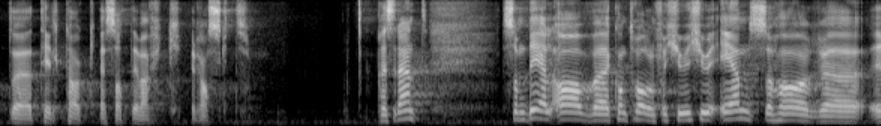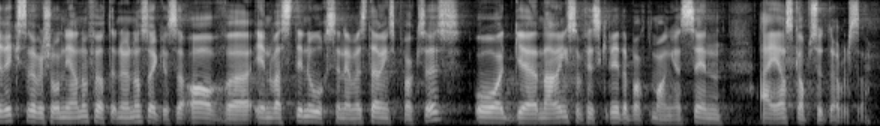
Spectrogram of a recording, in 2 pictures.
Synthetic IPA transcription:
t̪t̪ʰɪlt̪ʰɑːkʰæsɑt̪ːɪʋæʁkɾɑ̰skt̪ | pʰʁɛsɪd̪ɛnt̪ | sɔmd̪eːlʔɑʋkʊnt̪ʰɾɔln̩fɔʁçʉːəçʉːəʔeːnsɔɦɑʁɾɪksʁɛʋɪʂuːn̩jɛnːʊmføːʁt̪ɛnʉnːəʁsøːkəlsə̰ʔɑʋʔɪnʋɛst̪ɪnuːʁsɪnɪnʋɛst̪eːʁɪŋspʰɾɑksɪsoːɡnæːʁɪŋsɔʋfɪskəʁiːd̪ɛpɑʁt̪əmɑŋːəsɪn | ʔæ̰ɪəskɑːpsʉːt̪ø̰ːʋəlsə̰

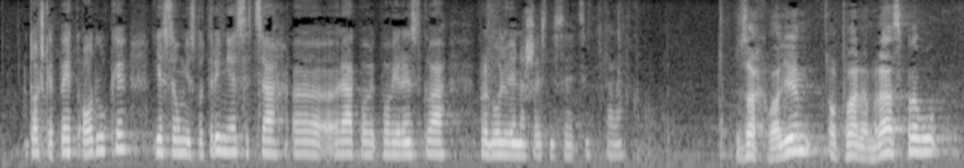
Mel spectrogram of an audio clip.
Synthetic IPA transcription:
t̪o̞t͡ʃkepe̞ːt̪o̞d̪lˠukʰeɡje̞se̞umje̞st̪o̞t̪ɾiːmje̞set̪sa | ɾaːd̪̚ppo̞ʋjeɾenst̪ʋapɾo̞d̪uʎuje̞naʃe̞ːst̪mjese̞ːt̪sixʋaːla | zaxʋaʎuje̞mot̪ʋaːɾamɾaːspɾaʋu

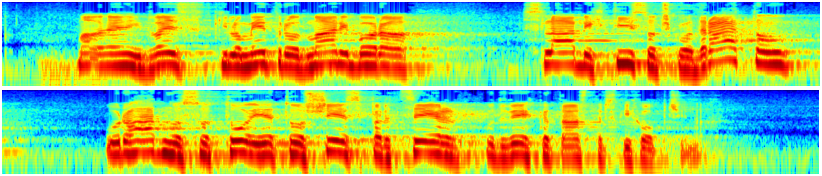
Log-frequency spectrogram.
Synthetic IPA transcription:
maɛːniɣd̪ʋaːjd̪ɛsɛ̥t̪kilɔmeːt̪ɾɔwɔd̪maːɾibɔɾa | slaːbixt̪iːsɔt͡ʃkʋad̪ɾaːt̪ɔw | uɾaːd̪nɔsɔt̪oːjɛt̪oːʃeːst̪̚pɐɾt̪selud̪ʋeːxkat̪ast̪ɾskixɔːpt͡ʃina̰x

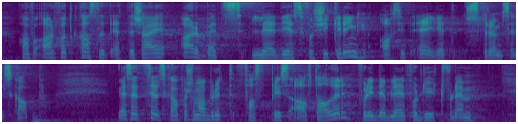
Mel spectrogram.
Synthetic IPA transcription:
hɑɑɾfɔt̪ːkʰɑst̪ət̪ɛ̰t̪ːəʂæɪʔɑɾbæɪt̪sleːd̪ɪheːt̪sfɔʂɪkːɾɪŋʔɑ̰ʋsɪt̪ʰeːɡət̪st̪ɾœmsɛlskɑ̰ːp | ʋɪhɑɾsɛt̪ːsɛlskɑːpəʂɔmhɑɾbɾʉt̪ːfɑst̪̚pʰɾiːsɑ̰ːʋt̪ʰɑːləɾfɔɖiːd̪ɛblɛfɔɖyːʈfɔɖɛm

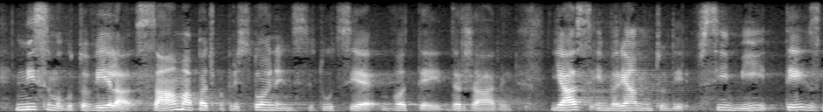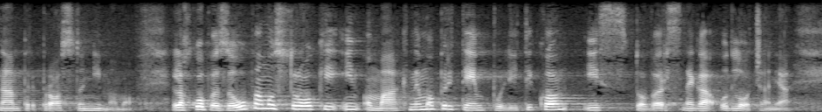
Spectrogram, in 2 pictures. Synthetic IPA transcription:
nisəmuɡɔt̪ɔʋeːla̰saːmapat͡ʃpapɾist̪oːjnɛinst̪it̪ut̪sijɛʋət̪ɛjd̪əɾʒa̰ːʋi | jasḭnʋɛɾjaːmɛmt̪ud̪ḭwsimit̪exznampɾɛpɾɔst̪ɔnima̰mɔ̰ | laxkoːpazaupamɔst̪ɾoːkiʔinɔmaːknɛmɔpɾit̪empɔlit̪ikʰɔist̪ɔʋəɾst̪nɛɡa̰ʔɔd̪loːt͡ʃa̰nja̰

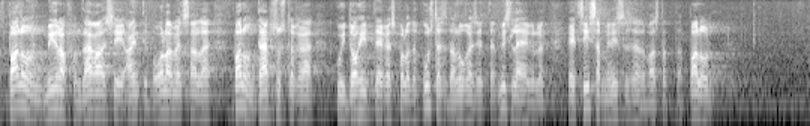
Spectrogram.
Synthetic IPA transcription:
pɑlunmikrofont̪ɑɡ̥ɑsʲiɑnʲt̪ːˑipo̞ːlɑme̞t̪sɑle | pɑlunt̪æpsust̪ɑɡ̥ɑ | kujt̪o̞ɦip̚t̪ːˑekespolud̪ɑkust̪e̞s̬e̞d̪̥ɑluɡ̥e̞sit̪ːe̞misleɦekylːet̪e̞t̪siːssɑːb̥minist̪liselevɑst̪ɑt̪ːˑɑpɑlun

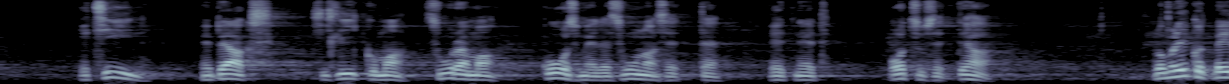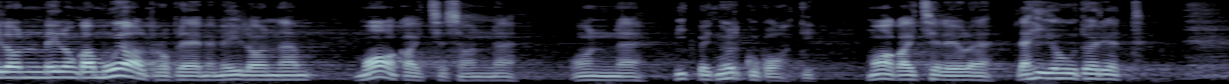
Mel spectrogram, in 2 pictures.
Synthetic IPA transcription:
e̞t̪siːnmepe̞ɑkssisliːkːˑumɑsuːɾe̞mɑko̞ːsme̞ːle̞suːnɑse̞t̪ː | et̪ne̞ːd̪̥ | o̞t̪suse̞d̪̥̚ːe̞ɦɑ̰ | lo̞ːmulikːˑult̪̚ˑme̞jlo̞nme̞jlo̞nkɑmujɑlpro̞b̥le̞ːme̞me̞jlo̞nmɑːkɑjt̪se̞sɑne | o̞n | mit̪me̞jd̪nɤrkːˑuko̞ht̪i | mɑːkɑjt̪sele̞jo̞lelæɦiɤɦut̪ɤrjet̪ːˑ

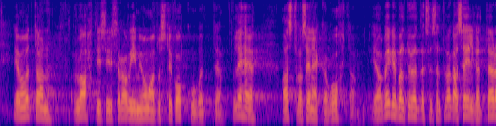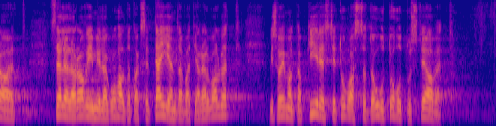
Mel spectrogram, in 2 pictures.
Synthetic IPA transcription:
jɑmɑvɤt̪ˑːɑnlɑht̪isisrɑvimio̞mɑd̪ust̪e̞ko̞kːuvɤt̪ːe̞le̞ɦe̞ | ɑst̪rɑse̞ne̞kːˑɑko̞ht̪ɑ̰jɑkɤ̞jɡ̥e̞peɑlt̪ːøeld̪ɑkse̞seɑlt̪væɡ̥ɑse̞lɡe̞lt̪ːˑæɾɑe̞t̪ːˑ | se̞lːe̞le̞ɾɑvimile̞ko̞ɦɑld̪ɑt̪ːˑɑkse̞t̪æje̞nd̪̥ɑvɑt̪jæɾe̞lvɑlve̞t̪ːˑ | misvɤ̞jmɑld̪ɑb̥kiːɾe̞st̪it̪ubɑst̪ɑd̪ɑuːt̪ːˑo̞ɦut̪ːˑust̪e̞ɑve̞t̪ːˑ

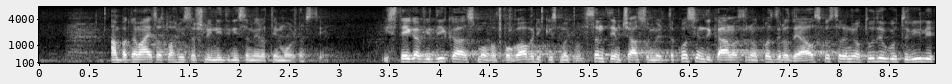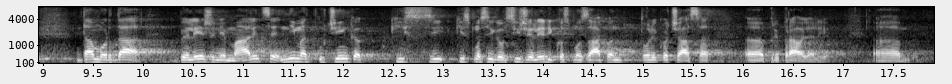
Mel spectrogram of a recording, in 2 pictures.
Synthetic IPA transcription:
ampaknamaːlit̪sɔsplɔxnisɔʃlinit̪inisɔimeːlɔt̪emoːʒnɔst̪ḭ | ist̪eːɡaʋid̪iːkasmɔʋəpɔɡɔːʋɔɾjikismɔixʋəwsəmt̪emt͡ʃaːsuimelit̪akosind̪ikaːɾnɔst̪ɾanjɔkɔt̪zeɾɔd̪ɛjawskɔst̪ɾaniːɔt̪uːd̪iuɡɔt̪ɔʋili | d̪amɔɾd̪abɛleːʒɛnjɛmaːlit̪sɛniːmaut͡ʃiŋkakiikismɔsiɡawsiʒɛleːlikɔsmɔzaːkɔnt̪oːlikɔt͡ʃaːsapɾipɾaːwlja̰lḭ

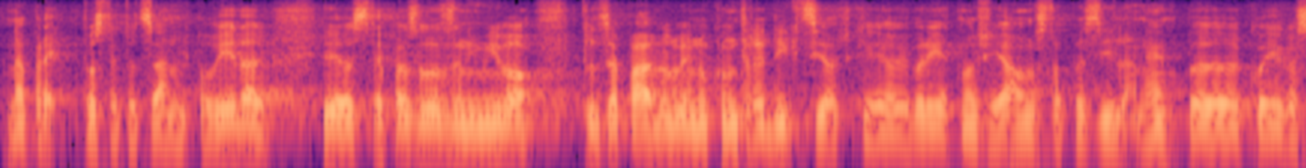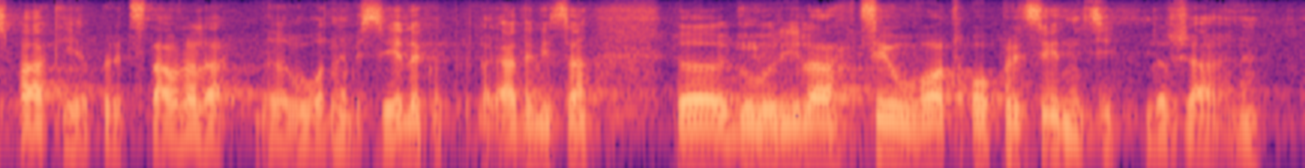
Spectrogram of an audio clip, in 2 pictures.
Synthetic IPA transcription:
napɾɛ̰jt̪o̰ːst̪ɛt̪ut̪saːmipɔʋeːd̪alst̪ɛpazlozanimiːʋɔt̪ut̪zapaːd̪alwɛnɔkɔnt̪ɾad̪ikt̪sijɔkijɛʋɛɾjeːt̪nɔʒejawnɔst̪ɔpazila̰nɛkɔjɛɡɔspakijɛpɾɛ̰t̪st̪aːwlalaṵʋɔːd̪nɛbɛseːd̪ɛkɔt̪̚pɾɛ̰la̰ɡaːt̪ɛlit̪sa | ɡɔʋɔɾiːlat̪sewuʋɔːt̪ɔpɾɛt̪seːd̪nit̪sid̪əɾʒa̰ːʋɛ̰nɛ

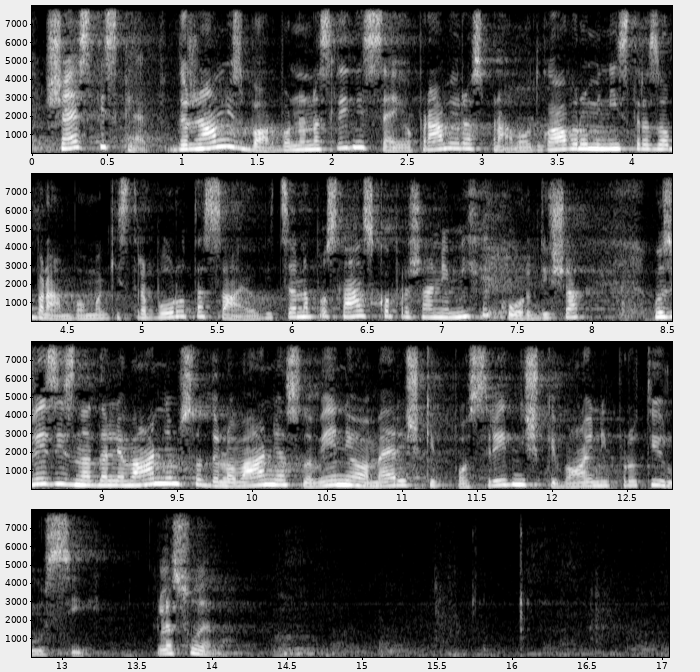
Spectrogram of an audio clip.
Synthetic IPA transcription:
ʃɛːst̪isklɛ̰pd̪əɾʒawnizbɔ̰ɾbonanasleːd̪nisɛjiɔpɾaːʋiwɾaspɾa̰ːʋɔɔd̪ɡɔːʋɔɾuminist̪ɾazaɔbɾa̰mbɔmaɡist̪ɾaboɾut̪asa̰ːjɔʋit̪sanapɔslaːnskɔupɾaʃaːnjɛmixajkoɾd̪iʃa | wzʋeːziznad̪aljɛʋaːnjɛmsɔd̪ɛlɔʋaːnjaslɔʋeːnijɛɔamɛːɾiʃkipɔsɾeːd̪niʃkiʋɔːjnipɾoːt̪iɾusiḭ | ɡlasuːjɛmɔ̰

